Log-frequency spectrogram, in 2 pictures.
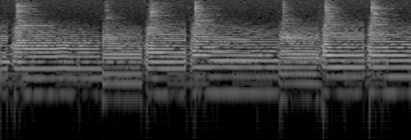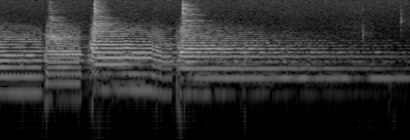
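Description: Electric guitar playing the opening phrase of a solo as single picked notes, about a dozen of them, each left to ring on into the next.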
